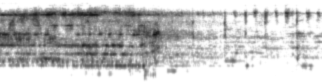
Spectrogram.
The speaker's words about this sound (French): Excusez-moi. Voilà, c'est mon téléphone. Je vais l'arrêter parce que je suis Alors, attendez, excusez-moi, je, je, vais arrêter mon téléphone parce que, voilà, j'attendais un appel, mais voilà.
